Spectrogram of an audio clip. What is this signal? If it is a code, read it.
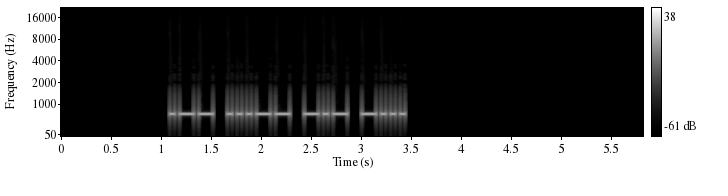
Morse code, heard as a keyed tone, about 25 wpm, 700 Hz. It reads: W3KB
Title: Easy Call Signs Repeated 2x - 25wpm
